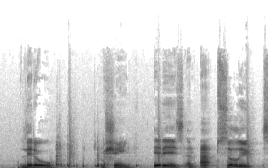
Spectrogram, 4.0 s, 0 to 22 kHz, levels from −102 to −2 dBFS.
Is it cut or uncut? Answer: uncut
